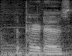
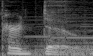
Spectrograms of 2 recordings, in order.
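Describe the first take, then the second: First: The final consonant of the name is pronounced. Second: The final consonant of the name is silent. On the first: The speaker calls it wrong. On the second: The speaker calls it right.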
